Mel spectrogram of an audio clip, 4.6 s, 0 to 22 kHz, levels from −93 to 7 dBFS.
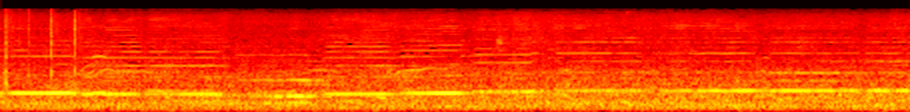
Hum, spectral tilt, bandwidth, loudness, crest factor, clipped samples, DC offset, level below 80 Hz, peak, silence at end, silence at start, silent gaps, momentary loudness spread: none; -4 dB/octave; 15.5 kHz; -22 LUFS; 20 dB; under 0.1%; under 0.1%; -60 dBFS; -2 dBFS; 0 s; 0 s; none; 5 LU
